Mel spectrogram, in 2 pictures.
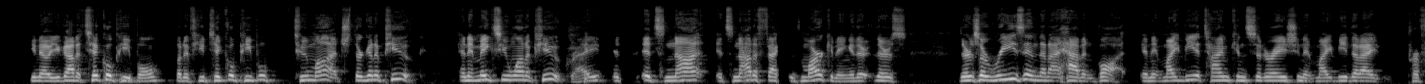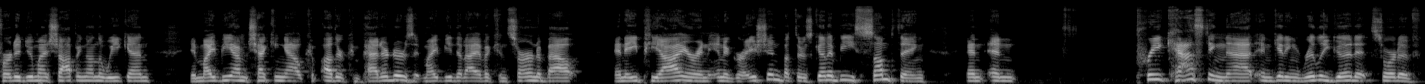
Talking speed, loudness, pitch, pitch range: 210 wpm, -25 LUFS, 175 Hz, 160-190 Hz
